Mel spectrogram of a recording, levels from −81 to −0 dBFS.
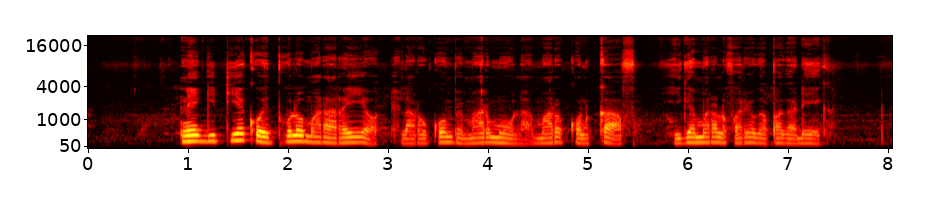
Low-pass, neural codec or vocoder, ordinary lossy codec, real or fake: none; none; none; real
